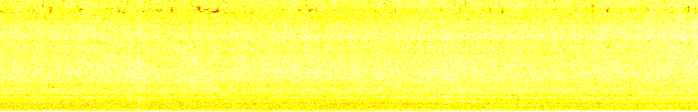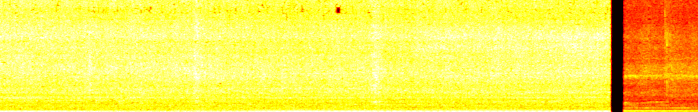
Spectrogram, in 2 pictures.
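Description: Rotary floor buffer running steadily, its motor humming while the black stripping pad scrubs unglazed tile wet with acid cleaner. The sound cuts off abruptly near the end.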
